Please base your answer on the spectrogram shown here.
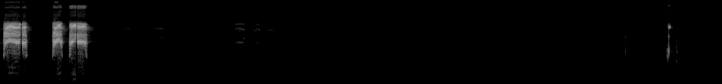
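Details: Kala teetar, a Sindhi black francolin, gives three rapid, harsh, grating notes at the start, followed by faint soft chirps and near silence with one short click-like note late on.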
